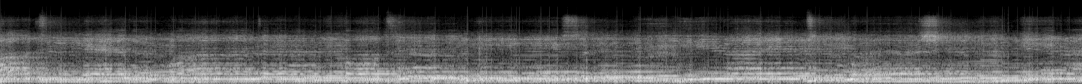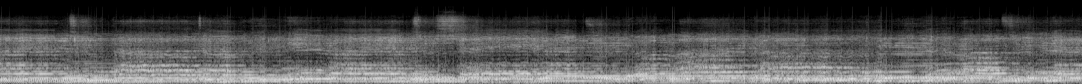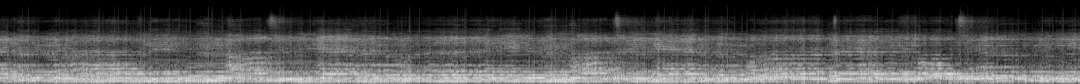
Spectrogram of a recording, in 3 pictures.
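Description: Live worship band performing a praise song: several voices, men and women, singing together into microphones over strummed acoustic guitar and electronic keyboard, steady and continuous.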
